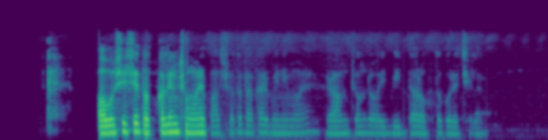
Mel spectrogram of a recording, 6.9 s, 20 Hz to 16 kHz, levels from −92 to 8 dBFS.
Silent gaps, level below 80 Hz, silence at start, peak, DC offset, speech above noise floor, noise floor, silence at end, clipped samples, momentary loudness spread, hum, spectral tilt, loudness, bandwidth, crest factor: 0.95-1.22 s; -56 dBFS; 0.6 s; -2 dBFS; under 0.1%; 48 dB; -72 dBFS; 1 s; under 0.1%; 24 LU; none; -6.5 dB/octave; -20 LUFS; 7.8 kHz; 24 dB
